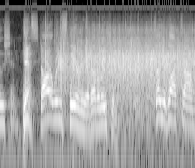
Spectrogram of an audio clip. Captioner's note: audience applauding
